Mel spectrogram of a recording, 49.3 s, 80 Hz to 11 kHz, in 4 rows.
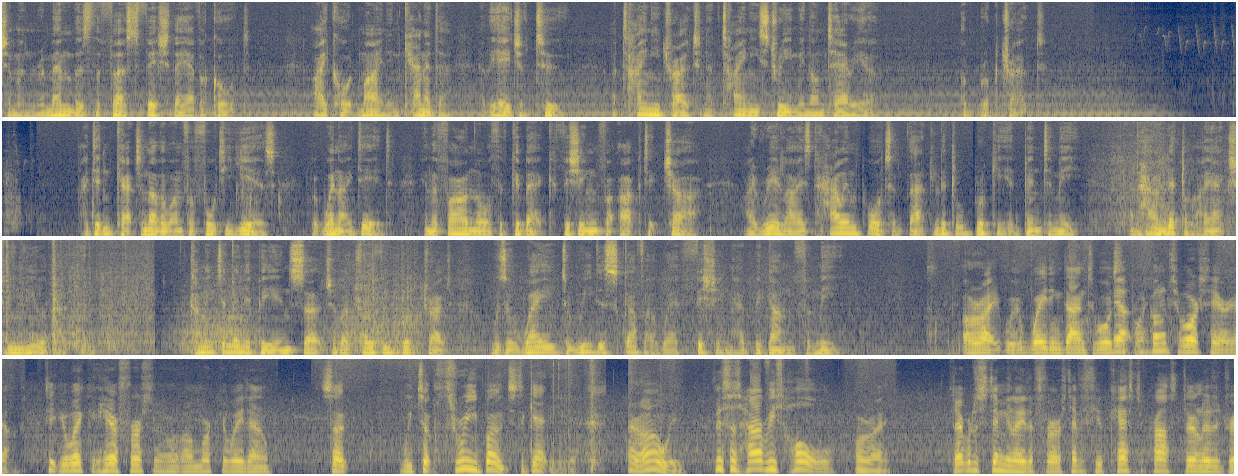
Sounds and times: Speech: 0.0 - 2.5, 3.1 - 8.8, 9.6 - 10.5, 13.1 - 25.6, 26.6 - 33.1, 34.3 - 49.3.

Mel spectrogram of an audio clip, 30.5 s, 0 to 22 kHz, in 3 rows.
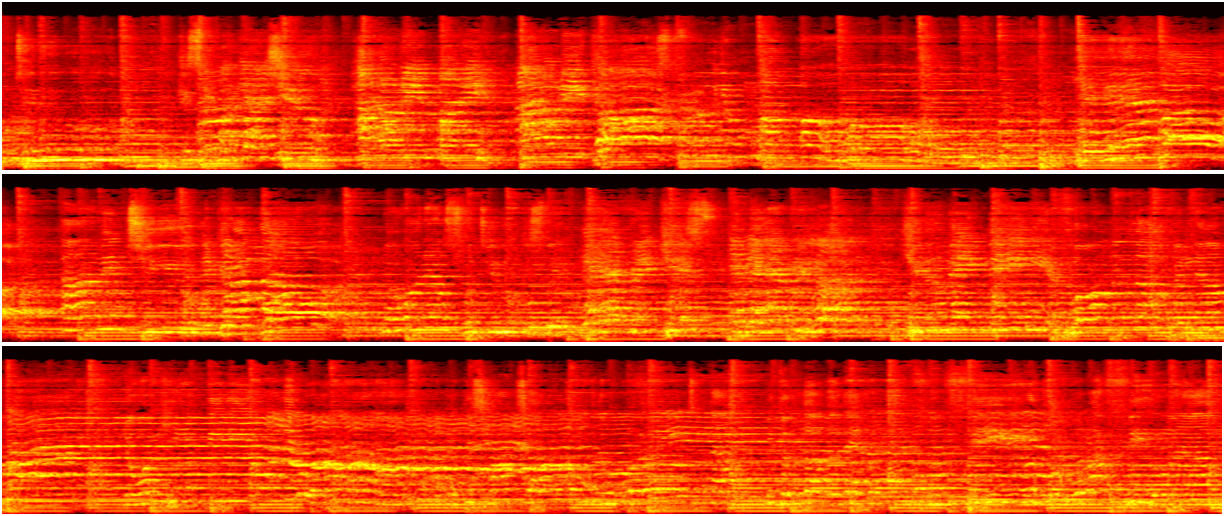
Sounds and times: Singing: 0.0 - 8.2, 8.9 - 30.5
Inside, large room or hall: 0.0 - 30.5
Music: 0.0 - 30.5.

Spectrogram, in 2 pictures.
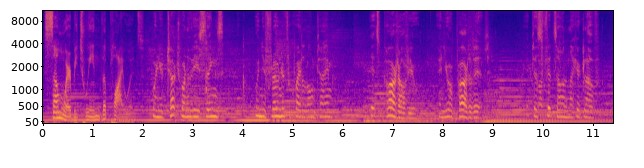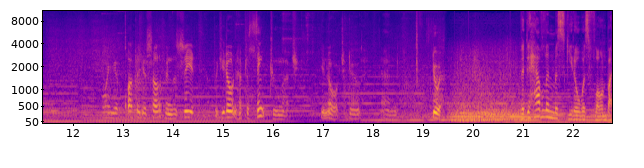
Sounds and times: Music: 0.0 - 22.7.

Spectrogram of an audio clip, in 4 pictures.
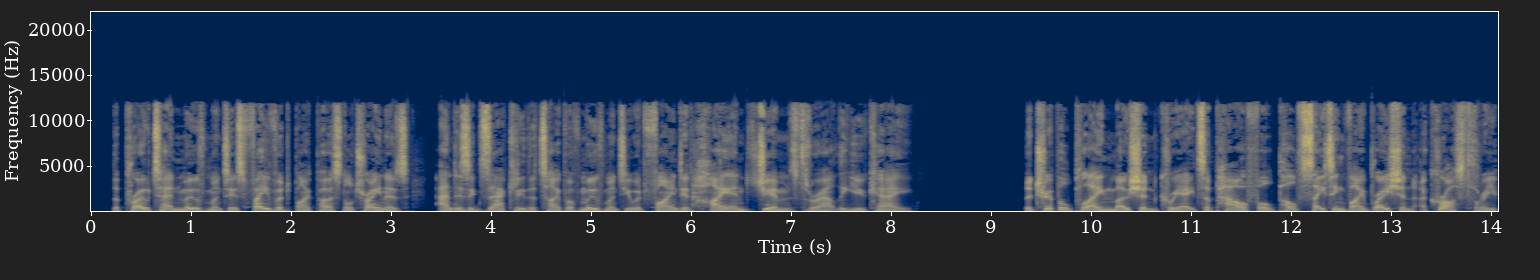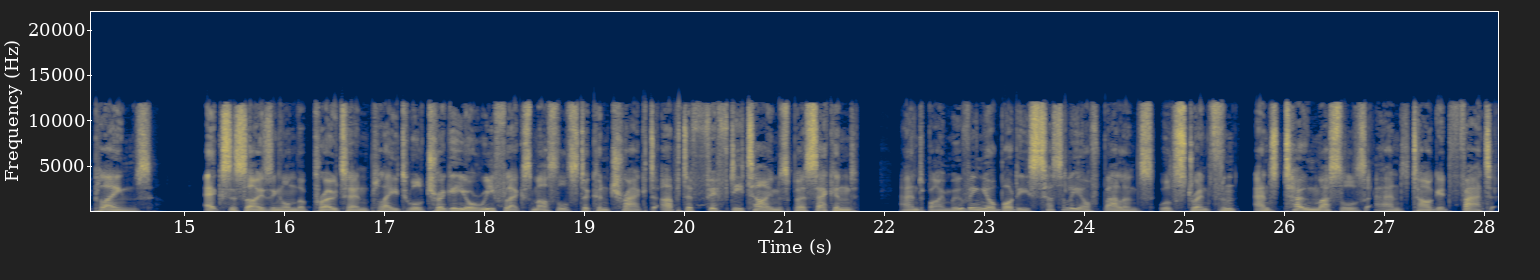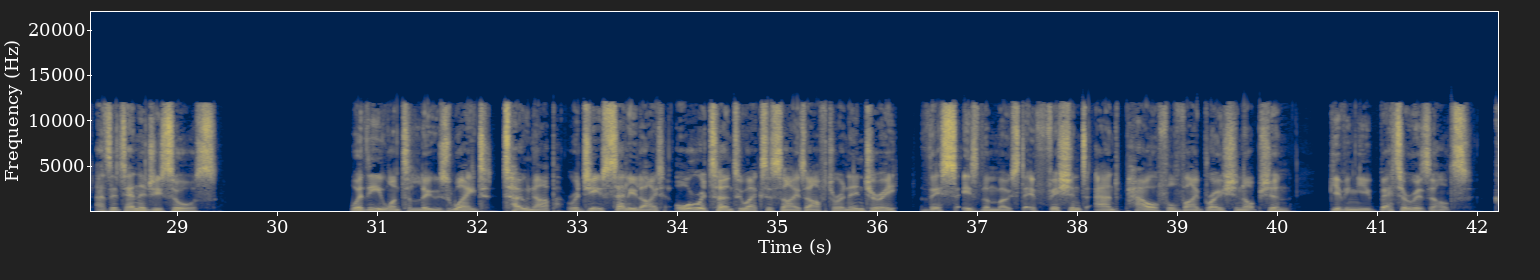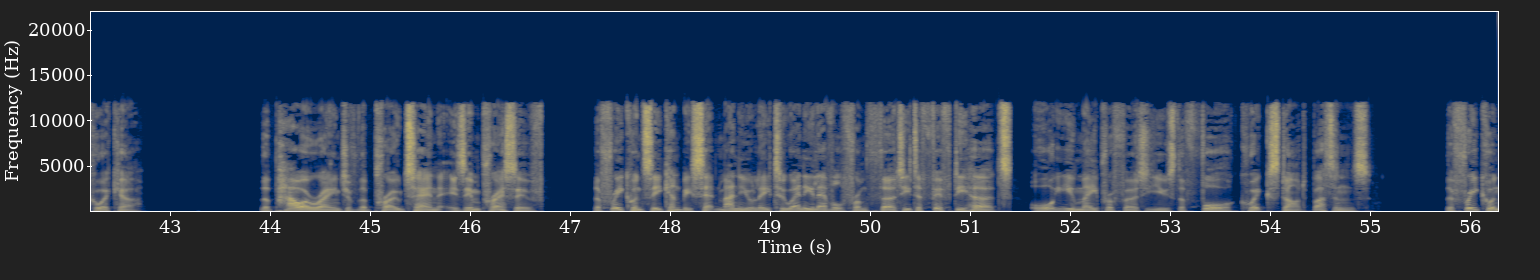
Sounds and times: Speech: 0.2 - 8.3, 9.4 - 29.5, 30.8 - 42.8, 43.9 - 55.1, 55.8 - 56.2.

